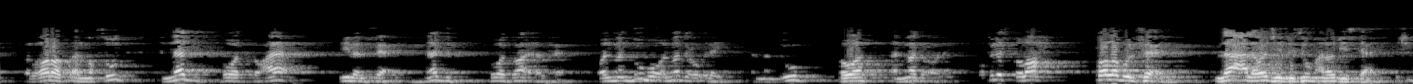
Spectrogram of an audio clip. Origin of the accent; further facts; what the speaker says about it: Egypt; حتى تجد المسألة عندنا في مصر في كثير من العادات والتقاليد المخالفة لأمور الشرع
